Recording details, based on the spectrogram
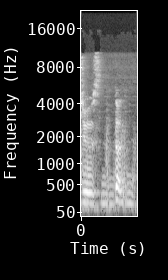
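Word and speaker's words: JeOS: So JUICE, I don't know why it's pronounced juice.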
